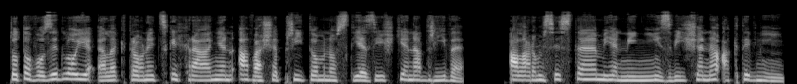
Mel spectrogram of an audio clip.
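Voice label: Czech, camper alarm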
